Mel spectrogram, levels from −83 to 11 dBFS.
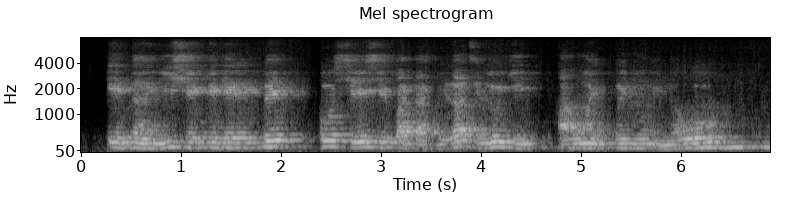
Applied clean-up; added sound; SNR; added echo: neural separator model SepFormer DNS4.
